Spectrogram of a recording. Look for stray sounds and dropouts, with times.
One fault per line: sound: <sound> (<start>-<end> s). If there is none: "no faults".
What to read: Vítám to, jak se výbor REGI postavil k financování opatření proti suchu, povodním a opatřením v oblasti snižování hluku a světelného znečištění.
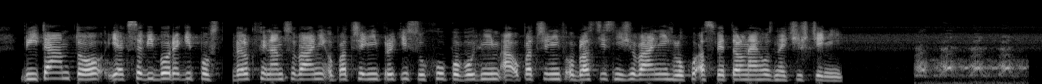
sound: dropout (2.2-2.3 s)
sound: bark (9.1-10.3 s)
